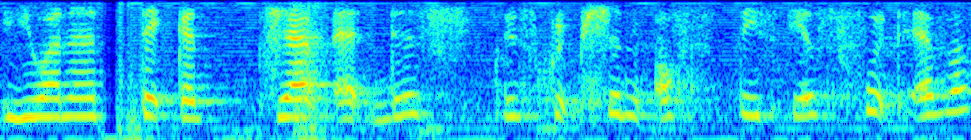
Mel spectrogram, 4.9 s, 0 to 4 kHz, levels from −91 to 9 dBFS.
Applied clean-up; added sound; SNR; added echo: none; none; none; none.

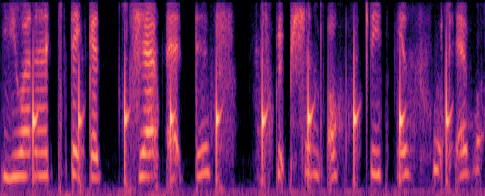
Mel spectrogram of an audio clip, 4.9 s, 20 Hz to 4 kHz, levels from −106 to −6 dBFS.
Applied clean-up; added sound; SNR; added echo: neural diffusion model UNIVERSE++.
